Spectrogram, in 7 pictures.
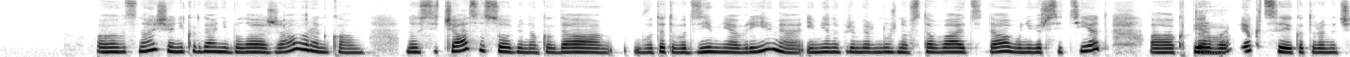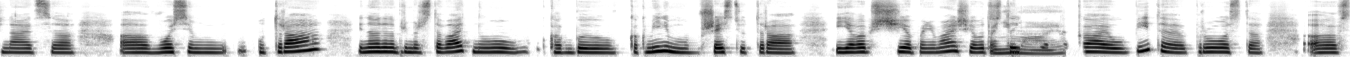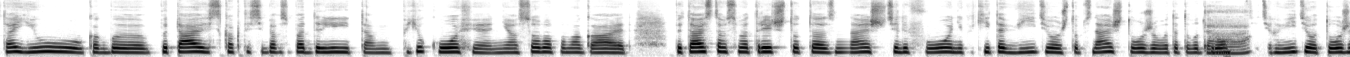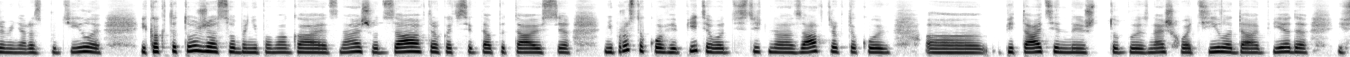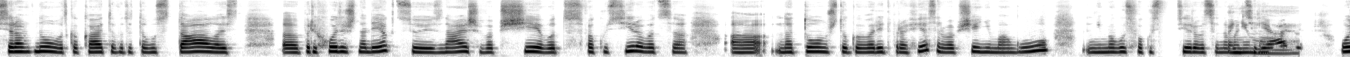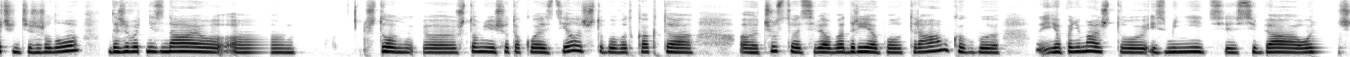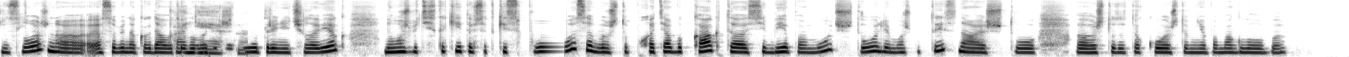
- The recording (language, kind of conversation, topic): Russian, advice, Как уменьшить утреннюю усталость и чувствовать себя бодрее по утрам?
- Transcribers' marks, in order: other background noise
